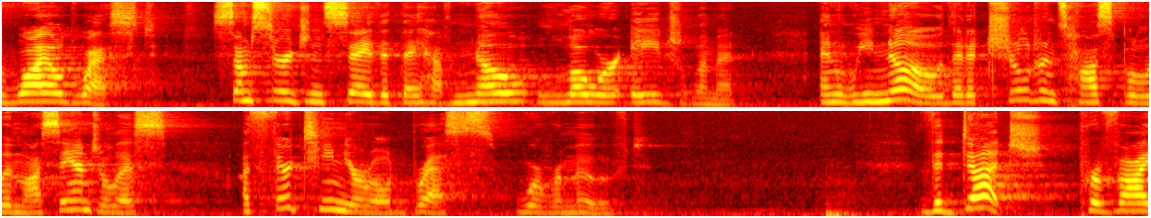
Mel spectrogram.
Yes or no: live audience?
yes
